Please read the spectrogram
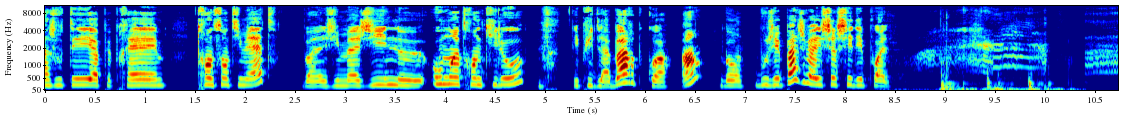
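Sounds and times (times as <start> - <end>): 
speech: 0.0 - 8.6
female cat meowing: 8.5 - 10.7.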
